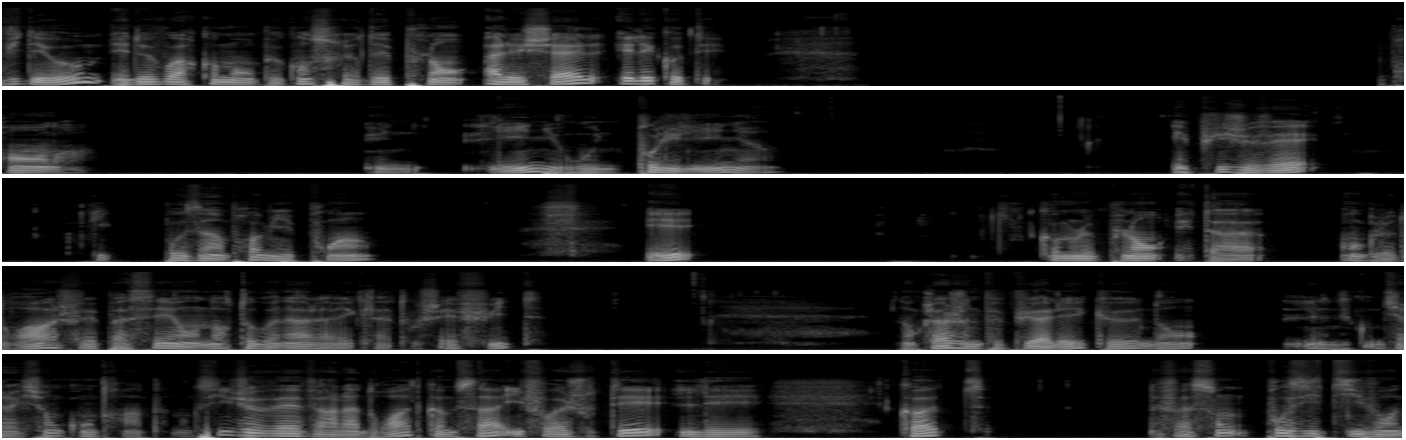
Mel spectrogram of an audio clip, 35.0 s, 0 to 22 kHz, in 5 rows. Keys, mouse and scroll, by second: 11.4 click, 13.9 click, 23.4 F8.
